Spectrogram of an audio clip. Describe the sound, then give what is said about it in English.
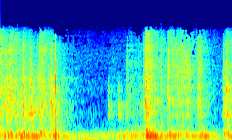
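A toy typewriter is typed on, giving a few irregular, light clacks and clatters, one sharper strike standing out among softer key taps. “It's a typewriter. Not a real one, though.”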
